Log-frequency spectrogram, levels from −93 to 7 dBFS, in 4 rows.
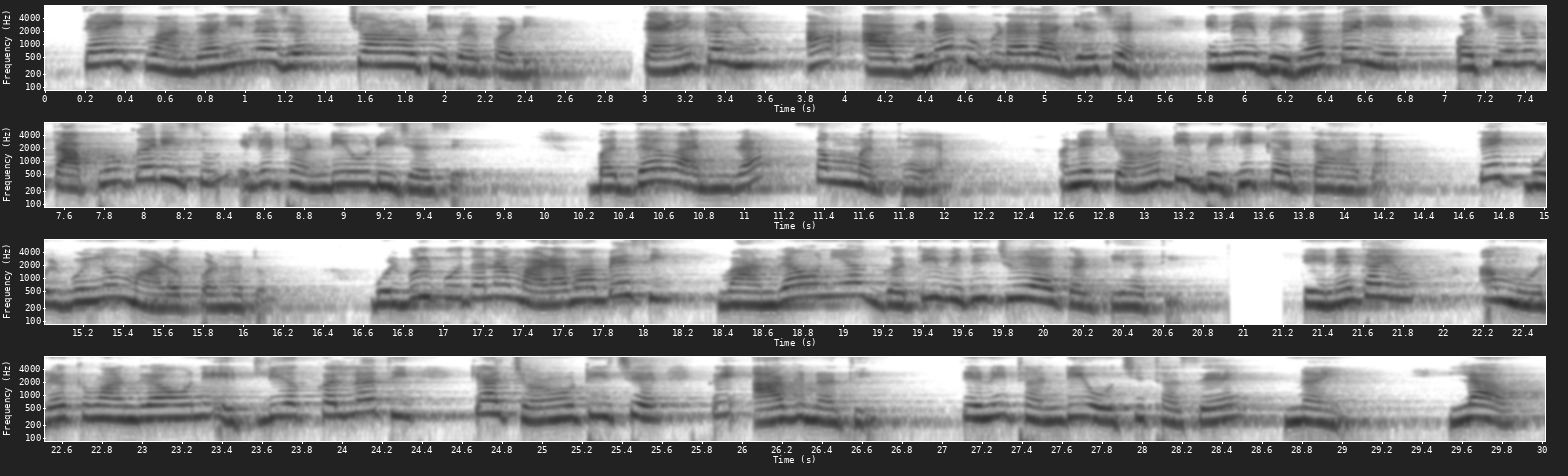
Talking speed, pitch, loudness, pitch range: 140 wpm, 280 Hz, -22 LUFS, 240-320 Hz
